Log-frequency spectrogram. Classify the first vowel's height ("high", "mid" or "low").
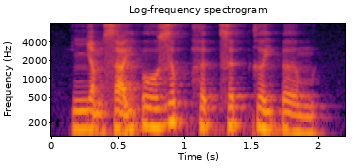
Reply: low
